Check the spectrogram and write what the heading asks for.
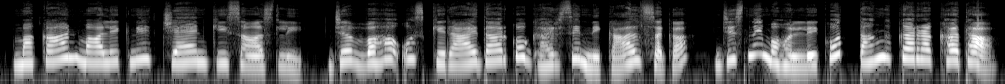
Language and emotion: Hindi, happy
